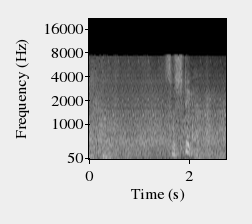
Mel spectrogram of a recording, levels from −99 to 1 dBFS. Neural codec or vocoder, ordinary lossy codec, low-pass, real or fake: codec, 16 kHz, 1.1 kbps, Voila-Tokenizer; none; none; fake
